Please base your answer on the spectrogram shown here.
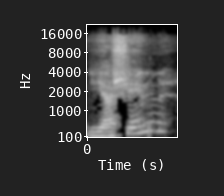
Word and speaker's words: Yashin: All right, is it Yashin? Yeah, that's correct pronunciation.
